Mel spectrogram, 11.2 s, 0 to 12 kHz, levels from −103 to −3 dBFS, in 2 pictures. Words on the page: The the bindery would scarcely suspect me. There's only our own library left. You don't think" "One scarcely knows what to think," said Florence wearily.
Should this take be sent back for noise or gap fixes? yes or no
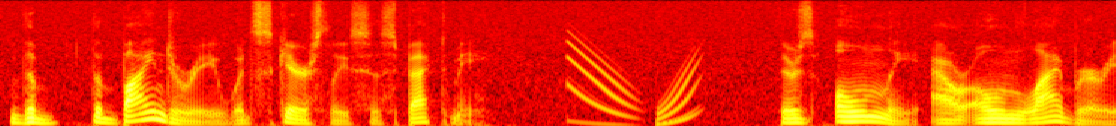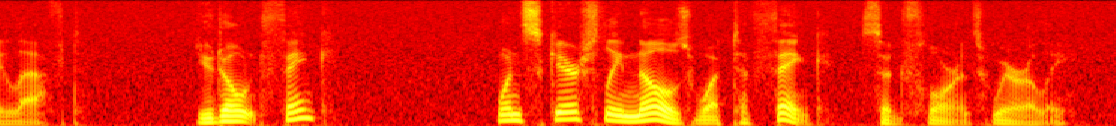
yes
